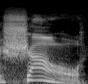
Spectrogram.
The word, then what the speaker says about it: Show: Our birthday list includes Grant Shaw, S-H-O-W. I think you pronounce it Shaw.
